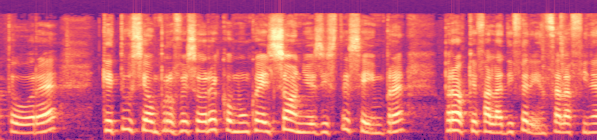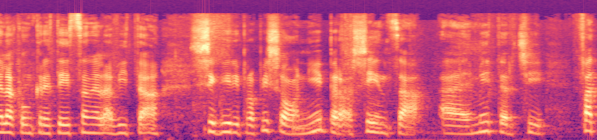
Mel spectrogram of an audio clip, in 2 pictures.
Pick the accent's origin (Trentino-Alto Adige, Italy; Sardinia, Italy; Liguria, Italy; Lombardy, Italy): Trentino-Alto Adige, Italy; Folgaria; abito a Folgaria da sempre, sono nata a Folgaria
